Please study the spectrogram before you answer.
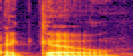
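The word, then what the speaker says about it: ἐγώ: pronounced a followed by sigma ace preposition meaning into smooth breathing epsilon so we begin a with gamma and finally an omega with an acute accent this word is then pronounced at go and means i smooth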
